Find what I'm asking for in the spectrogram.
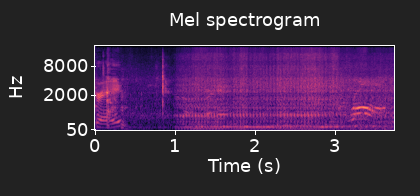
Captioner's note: motor sound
